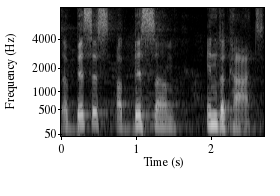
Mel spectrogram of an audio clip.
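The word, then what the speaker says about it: abyssus abyssum invocat: Latin which basically comes up to it it's pronounced abyssus abyssum endicott i had to google it did you google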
